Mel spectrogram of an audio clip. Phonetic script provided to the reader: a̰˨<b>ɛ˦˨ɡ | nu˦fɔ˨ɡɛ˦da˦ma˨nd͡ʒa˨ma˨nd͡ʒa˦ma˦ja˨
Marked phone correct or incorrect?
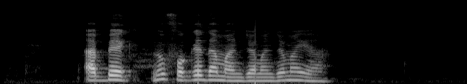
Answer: correct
